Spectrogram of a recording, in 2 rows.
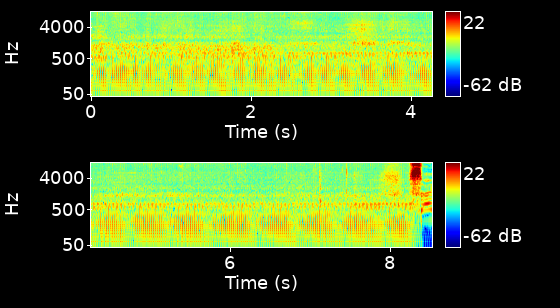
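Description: A new Suzuki GSX-S750 four-cylinder motorcycle rides along with a steady, loud engine drone and road rumble, holding an even pitch throughout with a short rise near the end.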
